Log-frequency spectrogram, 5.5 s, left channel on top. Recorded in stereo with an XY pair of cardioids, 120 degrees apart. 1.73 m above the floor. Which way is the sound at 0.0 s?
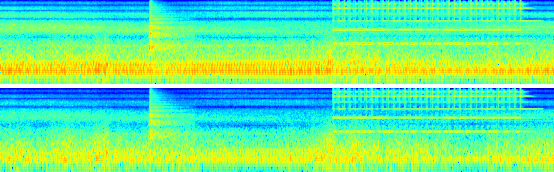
40° left.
